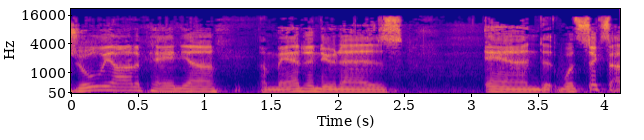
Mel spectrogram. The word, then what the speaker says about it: Peña: Juliana Pena? No? – That is very wrong. – What is it? – Juliana Peña. – Peña, okay. – So you got to roll that in, man.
